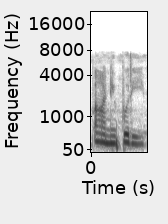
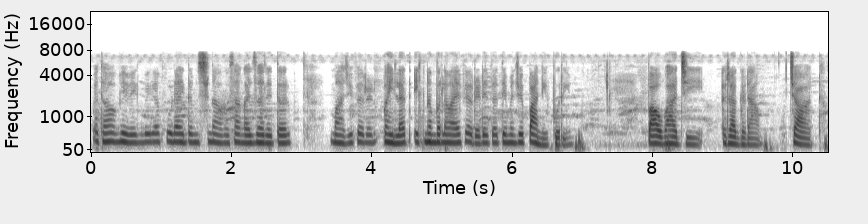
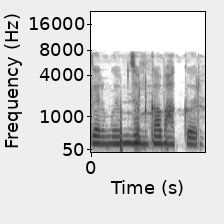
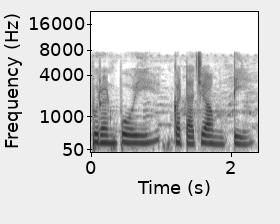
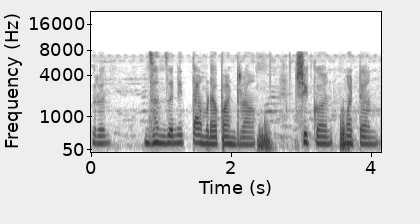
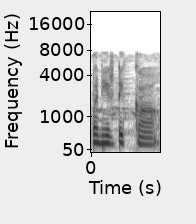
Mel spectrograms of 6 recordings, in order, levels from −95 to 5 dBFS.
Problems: constant background noise, continuous background conversations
